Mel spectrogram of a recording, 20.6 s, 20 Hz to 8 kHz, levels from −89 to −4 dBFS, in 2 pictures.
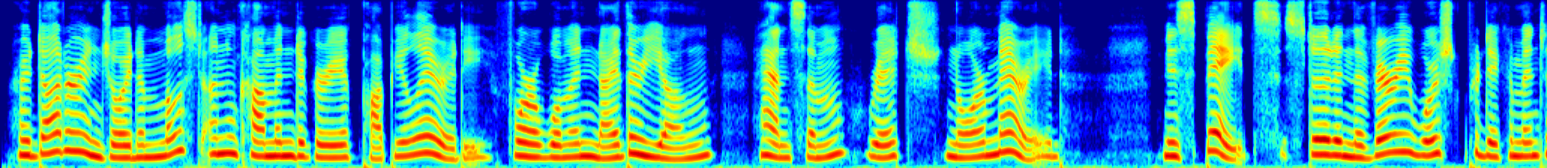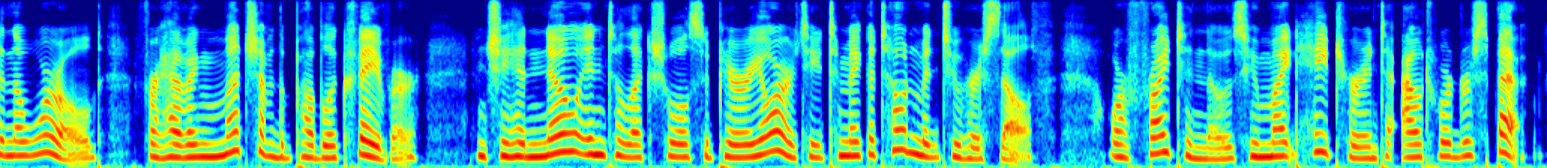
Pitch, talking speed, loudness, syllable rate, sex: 240 Hz, 165 wpm, -17 LUFS, 5.2 syllables/s, female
